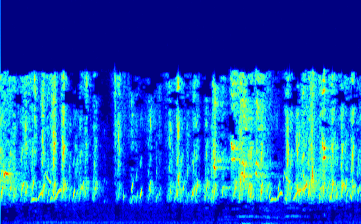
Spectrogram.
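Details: European goldfinch song played to captive goldfinches during song training: fast, bright twittering with buzzy trills, a brief lull after the first second, then rich chatter again.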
